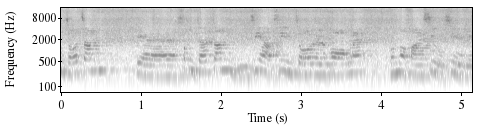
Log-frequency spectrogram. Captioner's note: foreign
